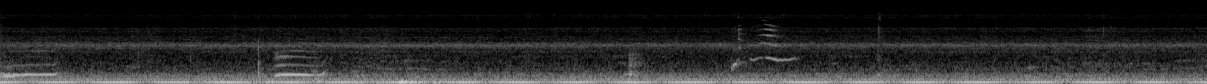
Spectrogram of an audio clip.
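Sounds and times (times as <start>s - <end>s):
pulsing low rumble: 0.0s - 12.0s
kitten mewing: 2.7s - 3.6s, 7.2s - 8.2s.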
